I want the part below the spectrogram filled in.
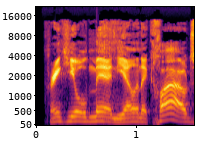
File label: cranky old man yelling at clouds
